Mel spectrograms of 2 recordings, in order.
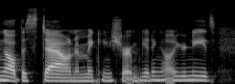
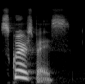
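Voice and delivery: slogan read; 8 semitones higher than usual. Shown as a demonstration. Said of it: "that's their new slogan".

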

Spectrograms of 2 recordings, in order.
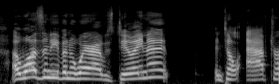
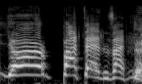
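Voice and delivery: slow, high robot voice; 9 semitones higher, 5 dB louder, slower than usual. Pretend. Playing with a robot's buttons.

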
